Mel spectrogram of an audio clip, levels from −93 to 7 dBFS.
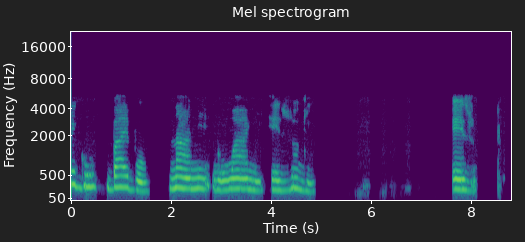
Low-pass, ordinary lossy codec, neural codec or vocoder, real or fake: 5.4 kHz; none; vocoder, 44.1 kHz, 128 mel bands, Pupu-Vocoder; fake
